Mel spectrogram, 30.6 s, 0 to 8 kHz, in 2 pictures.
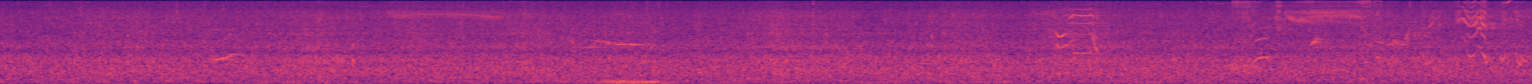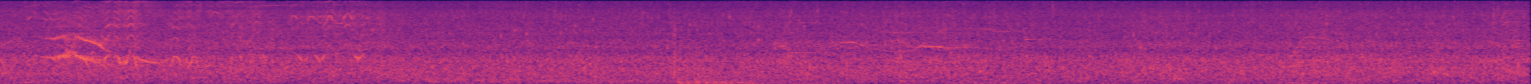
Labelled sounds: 2.1	2.5	killer whale, northern resident, G clan, 0.81 to 1.1 kHz
4.2	5.1	killer whale, northern resident, G clan, 3.8 to 4.8 kHz
5.9	6.5	killer whale, northern resident, G clan, 1.4 to 1.8 kHz
10.6	11.0	killer whale, northern resident, G clan, 3.3 to 6.8 kHz
12.1	13.5	killer whale, northern resident, G clan, 0.78 to 7.2 kHz
14.6	15.0	killer whale, northern resident, G clan, 2.7 to 4.2 kHz
15.7	16.5	killer whale, northern resident, G clan, 0.78 to 2.3 kHz
17.9	18.9	killer whale, northern resident, G clan, 6.4 to 8.0 kHz
24.5	25.1	killer whale, northern resident, G clan, 1.3 to 7.7 kHz
25.6	25.9	killer whale, northern resident, G clan, 1.8 to 2.1 kHz
28.4	28.7	killer whale, northern resident, G clan, 1.8 to 2.1 kHz
30.4	30.6	killer whale, northern resident, G clan, 5.2 to 5.4 kHz

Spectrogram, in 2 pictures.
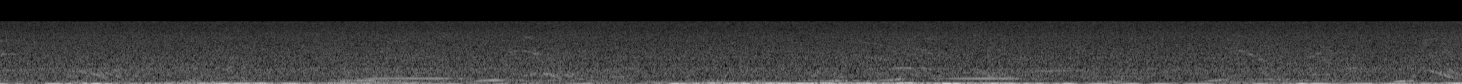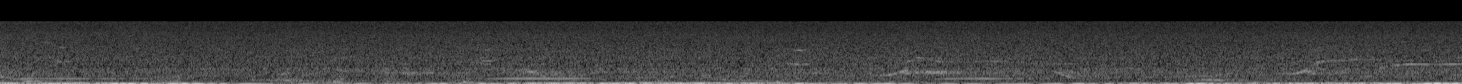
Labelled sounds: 22.5	22.7	humpback whale, 0.90 to 1.1 kHz
27.8	28.9	humpback whale, 0.83 to 1.2 kHz

